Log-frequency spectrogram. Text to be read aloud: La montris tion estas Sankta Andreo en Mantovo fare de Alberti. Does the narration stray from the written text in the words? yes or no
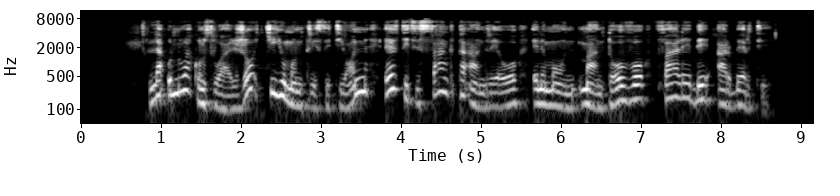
yes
